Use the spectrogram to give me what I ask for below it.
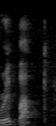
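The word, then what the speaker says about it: рыбак: E existe, né, é uma pronúncia, é claro, própria deles, algo como rebak, alguma coisa assim.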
